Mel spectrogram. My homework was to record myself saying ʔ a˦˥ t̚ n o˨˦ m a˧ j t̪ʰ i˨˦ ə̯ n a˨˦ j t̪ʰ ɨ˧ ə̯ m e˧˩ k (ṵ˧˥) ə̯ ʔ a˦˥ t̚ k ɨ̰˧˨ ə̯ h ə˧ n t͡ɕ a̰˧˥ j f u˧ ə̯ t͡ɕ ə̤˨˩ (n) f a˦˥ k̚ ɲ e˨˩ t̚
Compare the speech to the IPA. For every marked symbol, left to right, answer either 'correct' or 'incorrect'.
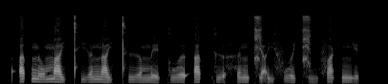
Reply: incorrect: u˨˦, correct

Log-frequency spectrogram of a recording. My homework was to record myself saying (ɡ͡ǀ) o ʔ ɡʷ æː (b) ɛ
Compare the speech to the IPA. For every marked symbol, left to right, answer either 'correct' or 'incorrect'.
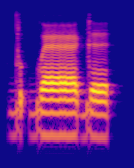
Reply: incorrect: d, incorrect: ɡ

